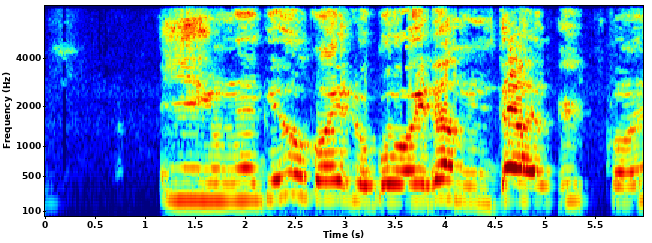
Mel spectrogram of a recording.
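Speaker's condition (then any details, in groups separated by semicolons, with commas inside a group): Cerebral palsy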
